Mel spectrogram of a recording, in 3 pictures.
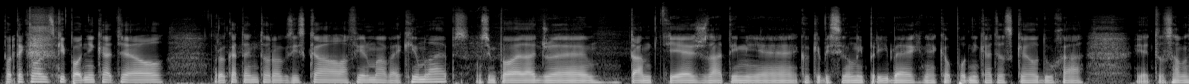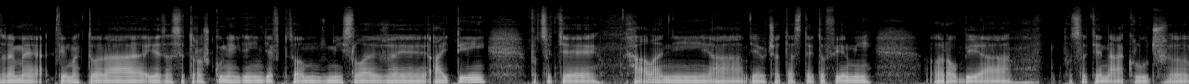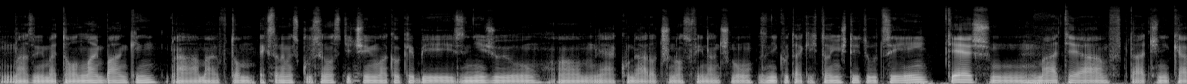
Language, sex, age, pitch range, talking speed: Slovak, male, 20-39, 80-90 Hz, 125 wpm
